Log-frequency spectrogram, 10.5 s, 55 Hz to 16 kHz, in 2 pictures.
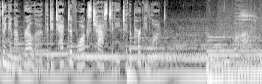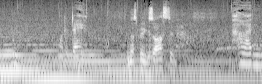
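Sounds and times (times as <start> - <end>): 
speech: 0.0 - 3.4, 7.8 - 8.9, 9.9 - 10.4
rain streaming down a window: 4.7 - 10.4.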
